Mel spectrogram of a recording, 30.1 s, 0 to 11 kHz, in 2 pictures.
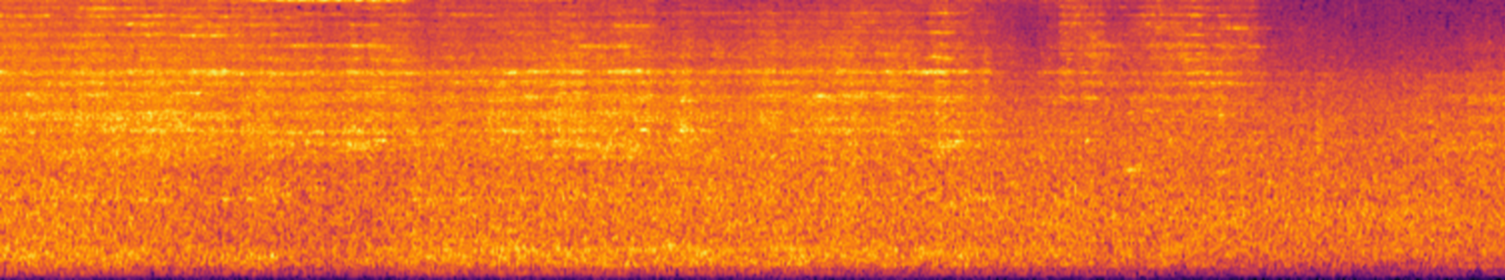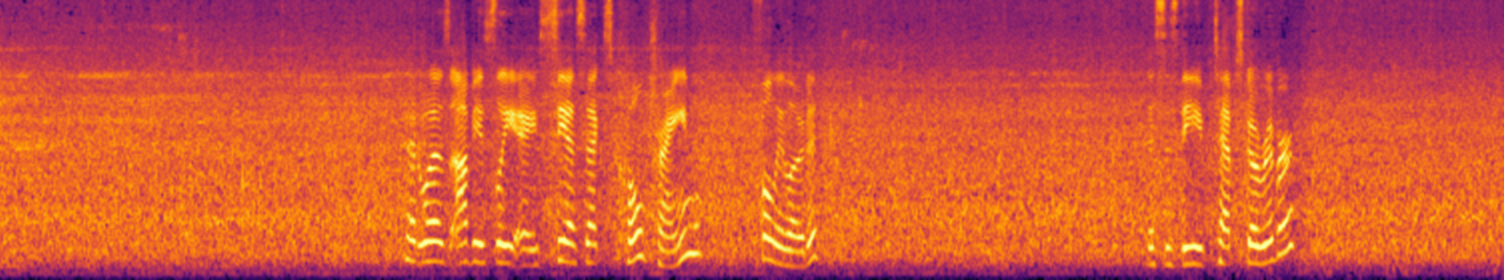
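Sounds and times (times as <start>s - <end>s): wheels squealing on rail: 0.0s - 22.2s
train cars rumbling past: 0.0s - 30.0s.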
